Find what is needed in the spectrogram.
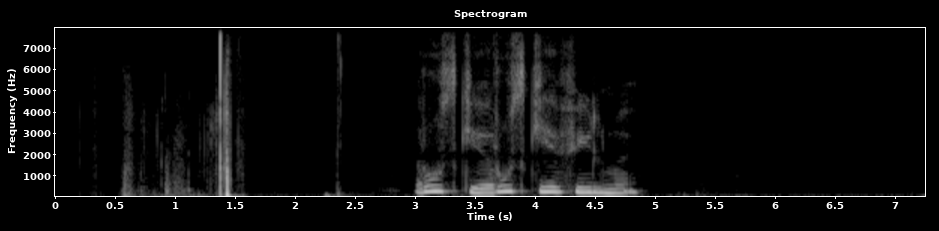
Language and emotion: Russian, neutral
